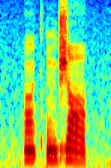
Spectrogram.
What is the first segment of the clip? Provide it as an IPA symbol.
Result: ɑ̃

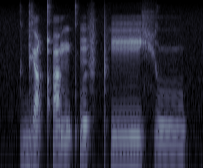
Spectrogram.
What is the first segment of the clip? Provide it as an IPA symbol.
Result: ɡʲ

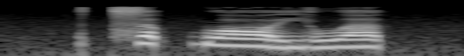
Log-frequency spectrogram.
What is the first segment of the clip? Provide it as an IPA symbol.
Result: t͡s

